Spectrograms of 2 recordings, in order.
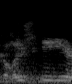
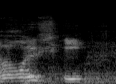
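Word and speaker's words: haluski: That kid, it's like Galuski or... I don't know. Something like that. It's about Galuski, but my dad said the H's are often... pronounces G's.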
